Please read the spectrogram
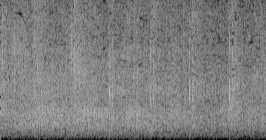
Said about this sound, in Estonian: Tõuske püsti. Ja teeme nende suur aplaus.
